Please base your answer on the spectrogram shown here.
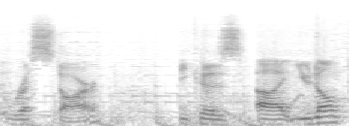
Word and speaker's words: Ristar: So I pronounce it Ristar because you don't pronounce my name Listar.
